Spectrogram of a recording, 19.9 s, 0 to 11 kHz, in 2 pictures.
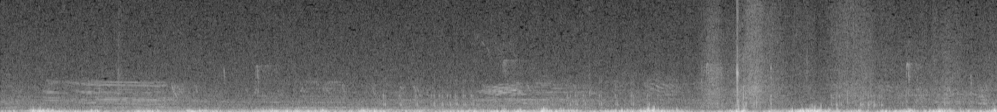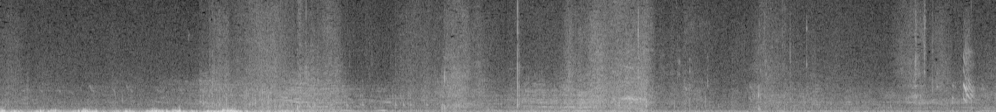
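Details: Red deer filmed in October 2014, bellowing while preparing for the rut: deep, rumbling low-pitched roars with faint harmonic bands, heaviest in the first half, followed by scattered sharper broadband sounds and quieter background later.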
